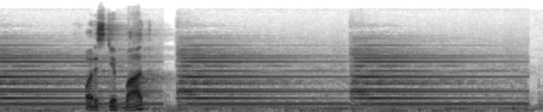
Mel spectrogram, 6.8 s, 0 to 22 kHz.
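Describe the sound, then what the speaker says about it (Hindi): Bells in a haunted old mansion in Meerut ring with a sustained, resonant, harmonic tone in two long strikes that decay slowly. A voice speaks briefly over the first ring. "आज सिर्फ 2 ही घंटियां बजी"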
